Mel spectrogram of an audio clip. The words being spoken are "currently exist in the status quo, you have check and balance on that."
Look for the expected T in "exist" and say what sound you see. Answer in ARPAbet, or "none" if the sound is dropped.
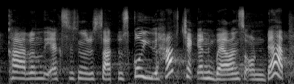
none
